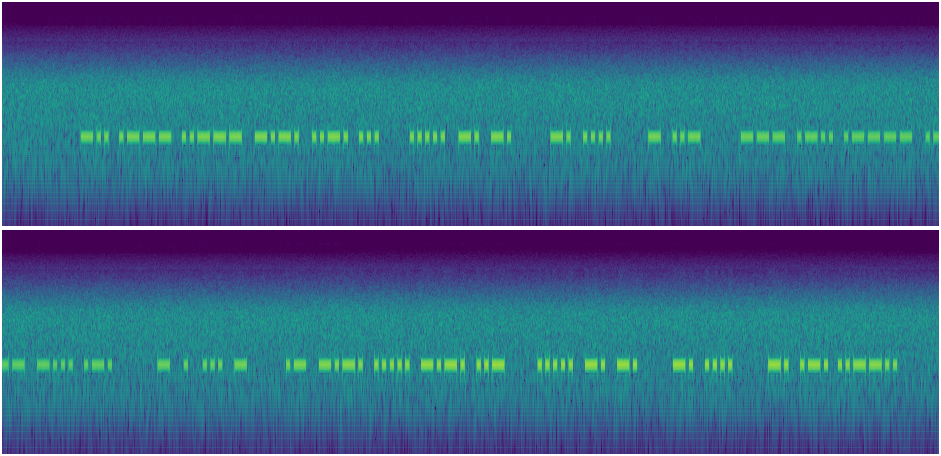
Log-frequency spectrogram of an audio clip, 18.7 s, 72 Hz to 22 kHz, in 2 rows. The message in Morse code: DJ2CFS 5NN NH TU OL1WBR TEST AC5CU 5NN NH NR?

